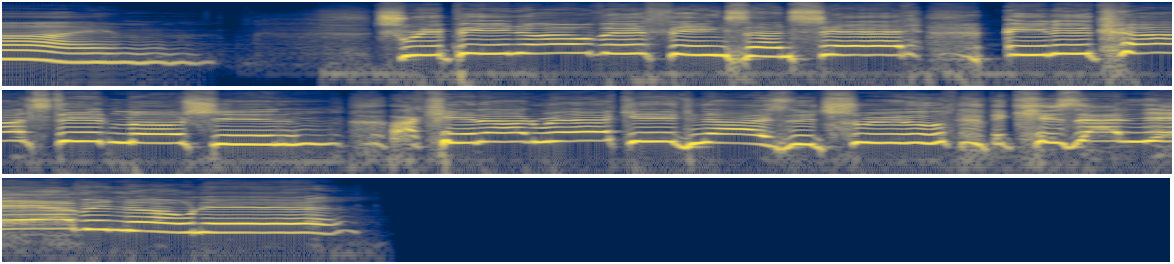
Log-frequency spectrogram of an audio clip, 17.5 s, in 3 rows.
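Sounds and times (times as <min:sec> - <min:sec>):
main vocals: 0:00.0 - 0:13.6.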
